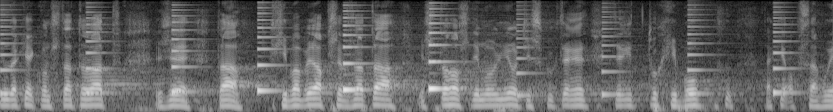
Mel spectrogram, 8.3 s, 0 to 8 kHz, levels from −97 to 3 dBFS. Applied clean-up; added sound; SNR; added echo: none; Ringtone; 0 dB; none.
